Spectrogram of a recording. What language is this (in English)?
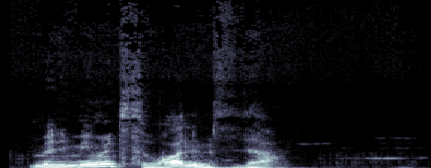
Kabyle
